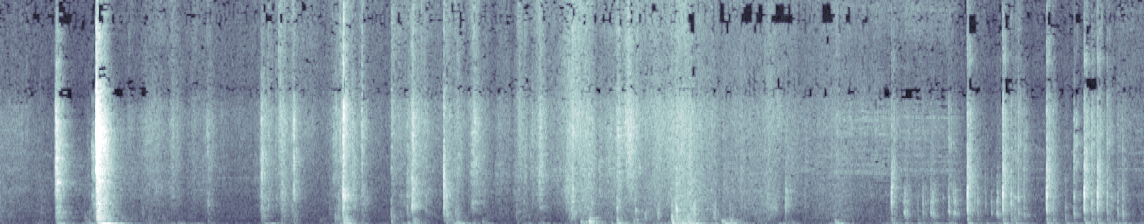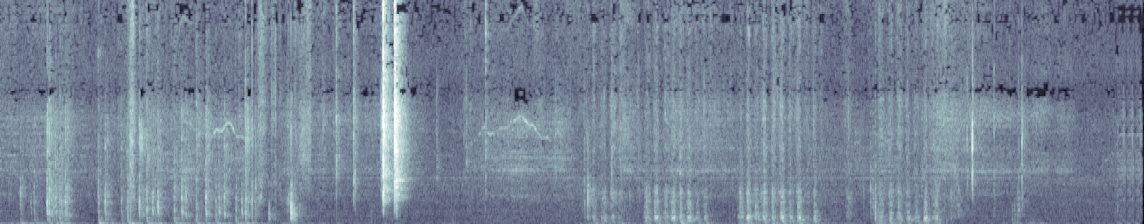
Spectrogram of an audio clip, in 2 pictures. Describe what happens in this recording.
I entered my room and started typing on the keyboard. After that, I picked up a pen and clicked it. I then began writing.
